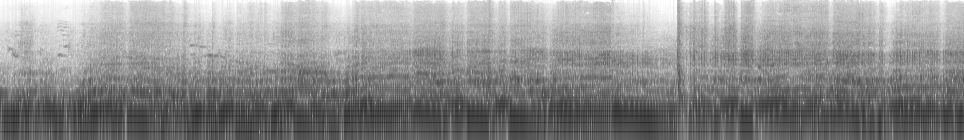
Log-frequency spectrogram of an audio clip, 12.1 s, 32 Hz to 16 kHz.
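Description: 1977 Chrysler New Yorker's 7.2-litre V8 revved repeatedly while standing, the revs rising and falling about once every second or so.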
